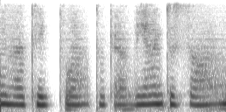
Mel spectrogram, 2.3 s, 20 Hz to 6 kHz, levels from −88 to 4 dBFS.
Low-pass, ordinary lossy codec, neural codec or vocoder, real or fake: 5.4 kHz; Opus, 64 kbps; codec, 44.1 kHz, 0.9 kbps, DAC; fake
